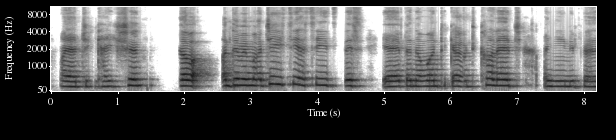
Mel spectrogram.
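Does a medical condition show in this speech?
Yes: cerebral palsy; some speech delay.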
